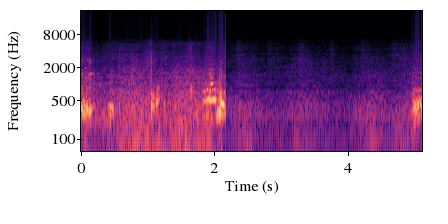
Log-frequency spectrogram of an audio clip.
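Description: Tigers fighting, with harsh, throaty snarls and growls in loud bursts, then a quieter stretch.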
